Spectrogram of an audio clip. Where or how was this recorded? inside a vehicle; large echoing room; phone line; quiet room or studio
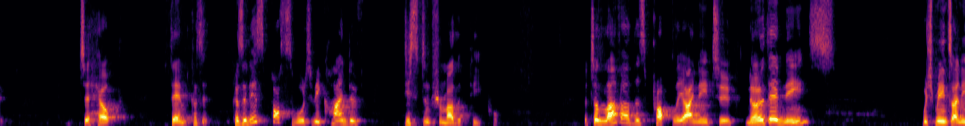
large echoing room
